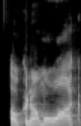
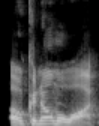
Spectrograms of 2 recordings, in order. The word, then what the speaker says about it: Oconomowoc: But Madison, back down towards Watertown, Oconomowoc, Menominee Falls, Milwaukee, You guys are going to be kind of under the gun here, at least for this line of thunderstorms.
